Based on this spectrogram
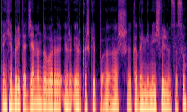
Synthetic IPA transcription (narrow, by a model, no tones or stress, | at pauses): t̪ʲɛnxʲɛbʲɾʲɪːt̪ʲɛɐt̪ʲd͡ʒʲæːmʲɪnd̪ɐʋoːɪrɪrɪrkɐʃkɐɪpɐ̰ʃkɐd̪ɐŋʲɡʲɪnʲɛɪʃʋʲɪlʲnʲɛʊsɛsʊ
